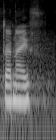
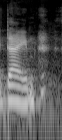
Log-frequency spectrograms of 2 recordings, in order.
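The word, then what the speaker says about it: Danaë: Well, you did say Dane. In fact, you said Dane van der Kerk.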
